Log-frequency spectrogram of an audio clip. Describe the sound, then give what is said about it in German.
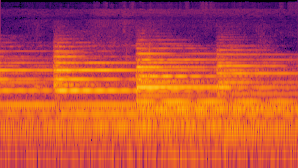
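A large church bell, the biggest of the church's bells, rung by pulling, rings with three full, resonant strikes about a second apart, each tone swelling over the lingering hum of the last, with no voices present. “Also es macht wirklich Laune, besonders an der dicksten Glocke zu ziehen und die richtig zum Klingen zu bringen.”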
